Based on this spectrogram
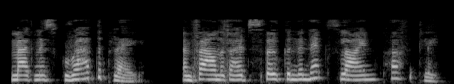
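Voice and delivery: ordinary delivery

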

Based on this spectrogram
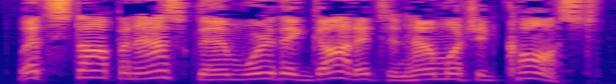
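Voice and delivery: ordinary talk

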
